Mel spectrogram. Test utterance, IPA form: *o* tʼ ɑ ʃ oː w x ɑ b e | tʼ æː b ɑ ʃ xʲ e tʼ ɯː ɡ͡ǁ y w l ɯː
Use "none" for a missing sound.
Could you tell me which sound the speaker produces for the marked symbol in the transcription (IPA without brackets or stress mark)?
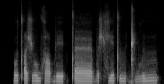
o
